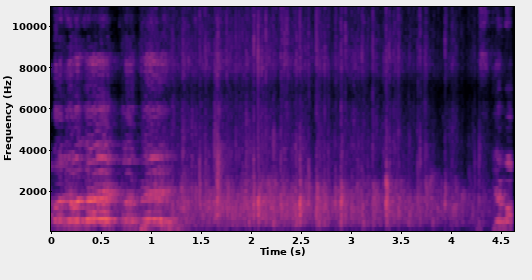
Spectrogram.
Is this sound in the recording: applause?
yes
